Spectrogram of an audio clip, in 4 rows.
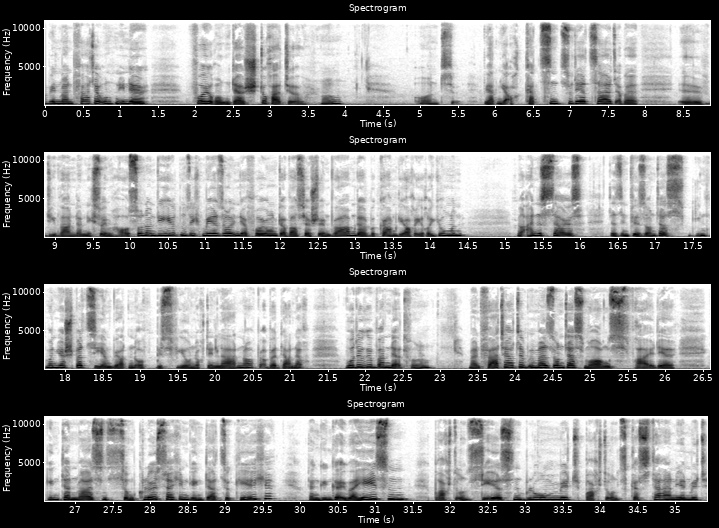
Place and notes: Josef Str, Hamm, Germany - Mein Fensterplatz...
Irmgard Fatheuer sits with us at her favorite window place overlooking the huge trees in the garden behind the church. Irmgard was born in this house in 1926 and has lived here ever since. Listening to the birds and the wind in the trees, she tells us about the sounds she can still hear in her memory, like her father working in the bakery downstairs… One sound features strongly, and comes in live… (it’s the traditional call for the prayer called “Angulus” in the Catholic Church; it rings at 7am, 12 noon and 7 pm)
Wir sitzen mit Irmgard Fatheuer an ihrem Fensterplatz und blicken in die grossen Bäume des Kirchgartens. Irmgard ist 1926 in diesem Haus geboren… Geräusche aus der Erinnerung mischen sich ins Jetzt. Es gibt unendlich viel zu erzählen…
recordings and more info:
